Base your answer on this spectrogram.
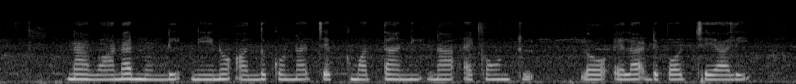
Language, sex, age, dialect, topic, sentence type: Telugu, female, 18-24, Utterandhra, banking, question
